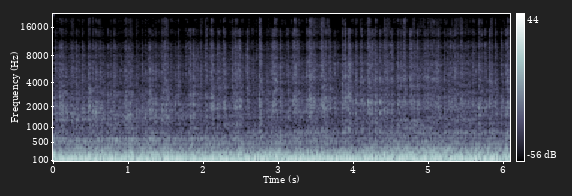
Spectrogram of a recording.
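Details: LS-swapped Camaro V8 on new 3-inch X-pipe exhaust, mufflers off; deep even low rumble with steady burbling pulse, no knocks or misses: normal idle.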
